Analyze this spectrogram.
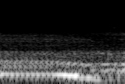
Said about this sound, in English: pull into the driveway of the white frame house on Maple Street and prepare to return Father's treasured car to the shelter of the garage.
